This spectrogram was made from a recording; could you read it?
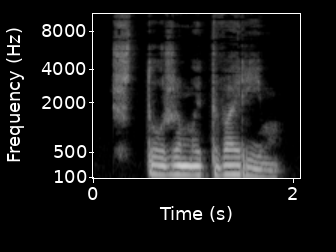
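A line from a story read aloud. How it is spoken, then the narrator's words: Whisper. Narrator (Russian): прошептал мужчина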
